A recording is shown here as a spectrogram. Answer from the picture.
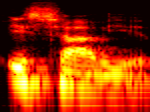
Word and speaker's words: Xavier: It's Xavier. The X is an S. Xavier.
